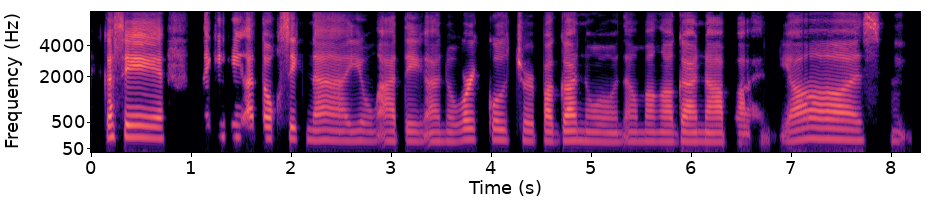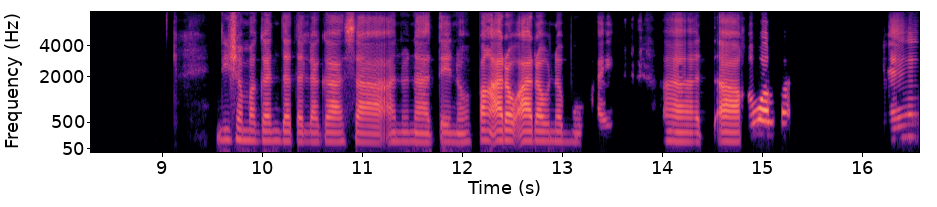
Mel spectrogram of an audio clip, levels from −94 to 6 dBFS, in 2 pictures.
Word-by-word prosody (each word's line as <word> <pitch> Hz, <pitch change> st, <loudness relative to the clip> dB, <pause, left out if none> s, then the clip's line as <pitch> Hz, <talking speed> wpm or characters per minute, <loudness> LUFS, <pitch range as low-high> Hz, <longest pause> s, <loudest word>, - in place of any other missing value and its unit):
kasi 215 Hz, -1 st, +7 dB, 0.4 s
nagiging, 225 Hz, 0 st, -2 dB
ah, 215 Hz, -, -2 dB
toxic 200 Hz, -1 st, +2 dB
na 170 Hz, -1 st, -1 dB
'yong 160 Hz, 0 st, -9 dB
ating 160 Hz, -1 st, -4 dB
ano 155 Hz, 0 st, -8 dB
work 185 Hz, +2 st, 0 dB
culture 175 Hz, -3 st, -4 dB
'pag 155 Hz, -2 st, -3 dB
gano'n 155 Hz, -3 st, -3 dB
ang 155 Hz, -, -10 dB
mga 155 Hz, -1 st, -5 dB
ganapan. 150 Hz, -2 st, -3 dB, 0.2 s
Yes 185 Hz, -1 st, -1 dB
m -, -, -21 dB, 1.4 s
Hindi 180 Hz, -4 st, -8 dB
siya 180 Hz, -1 st, +3 dB
maganda 160 Hz, -1 st, -3 dB
talaga 150 Hz, 0 st, -1 dB
sa 145 Hz, -2 st, +2 dB
ano 155 Hz, 0 st, -7 dB
natin 145 Hz, 0 st, -3 dB
'no -, -, -8 dB
pang 175 Hz, -, +4 dB
araw-araw 160 Hz, -1 st, +5 dB
na 155 Hz, -1 st, -7 dB
buhay 145 Hz, -2 st, -12 dB, 0.6 s
at, 150 Hz, -2 st, -1 dB, 0.2 s
ah, 155 Hz, -1 st, +6 dB
kawawa 265 Hz, 0 st, +5 dB, 1.2 s
yes. 215 Hz, +5 st, -3 dB
160 Hz, 120 wpm, -24 LUFS, 150-180 Hz, 1.4 s, kasi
